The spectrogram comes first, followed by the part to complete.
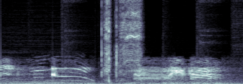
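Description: Men's voices, with a short burst of hiss about a second in, at a cut in the video: a camera-shutter-like editing transition effect.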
